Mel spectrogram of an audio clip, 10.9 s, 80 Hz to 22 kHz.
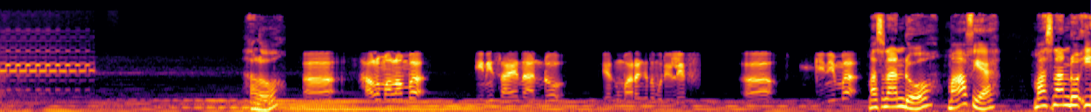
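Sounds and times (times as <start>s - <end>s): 
apartment landline telephone ringing with electronic bell: 0.0s - 1.0s
speech: 2.2s - 10.9s.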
